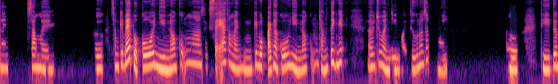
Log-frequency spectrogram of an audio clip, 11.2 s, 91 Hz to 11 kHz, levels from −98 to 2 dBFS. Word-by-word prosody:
này. 230 -1 -2 0.4
Xong 240 -1 -2
rồi 220 -1 0 1.0
ừ, 225 0 0 0.2
xong 250 -1 -3
cái 280 - -1
bếp 345 +7 +8
của 240 - +7
cô 240 +1 +7
ấy 270 +1 +5
nhìn 220 -5 +4
nó 225 +2 +2
cũng, 285 +5 -5
a, 290 -1 -1
sạch 235 -4 -19
sẽ, 240 +7 +1
xong 290 -5 -2
rồi, 225 - 0
ừm, 215 -1 -2
cái 275 +4 -3
bột 250 -1 +2
bánh 190 - +5
của 260 - +3
cô 230 +2 +3
ấy 265 - +1
nhìn 220 -7 +2
nó 215 +2 -1
cũng 285 +6 -12
trắng 220 -3 -2
tinh 295 +1 +1
ấy. 325 - -4 0.5
Nói 250 0 -2
chung 295 -2 -2
là 245 - +3
nhìn 205 0 +1
mọi - - -12
thứ 210 +2 -1
nó 275 - -1
rất 365 +5 -8
là 200 - -3 1.3
ờ, 225 -1 +3 0.5
thì 210 -2 +1
tươm 260 0 +3
240 Hz, 230 wpm, -21 LUFS, 220-275 Hz, 1.3 s, bếp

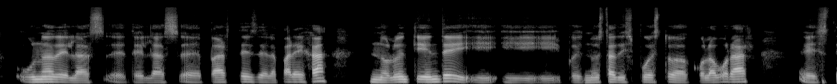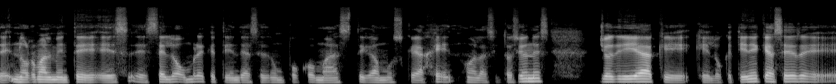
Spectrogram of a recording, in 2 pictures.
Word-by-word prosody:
una 120 +1 +1
de 115 -3 +1
las, 100 0 -3
eh, - - -9
de 100 - -8
las, 95 0 -3
eh, 105 -1 -6
partes 110 +2 -3
de 105 -2 -4
la 95 - -7
pareja 115 +8 +2 0.4
no 110 -3 -1
lo 115 +2 +2
entiende 120 +4 +3
y 115 - 0
y 100 -1 -8
y 95 -2 -9
y - - -17
pues 95 -1 -10
no 105 +1 -4
está 115 +1 +1
dispuesto 105 0 -3
a 95 - -4
colaborar, 120 +4 0 0.5
este, 100 +1 -4
normalmente 110 -2 +3
es 100 0 0
es 105 -5 -3
el 120 +1 +3
hombre 125 +2 -1
que 115 - -5
tiende 105 0 -4
a 100 - -4
ser 105 0 -7
un 105 -1 -5
poco 110 +2 -7
más, 100 0 -2
digamos 105 -1 -3
que 105 -2 +1
ajeno 110 +3 -2
a 105 -1 -3
las 100 0 -5
situaciones. 135 +8 +1 0.5
Yo 125 -1 +6
diría 125 +1 +8
que 100 -3 -2
que 100 - -4
lo 95 -1 -8
que - - -8
tiene 125 +4 +4
que 140 - +6
hacer 135 +2 +4
el 125 -4 +1
110 Hz, 190 wpm, -23 LUFS, 100-120 Hz, 0.5 s, diría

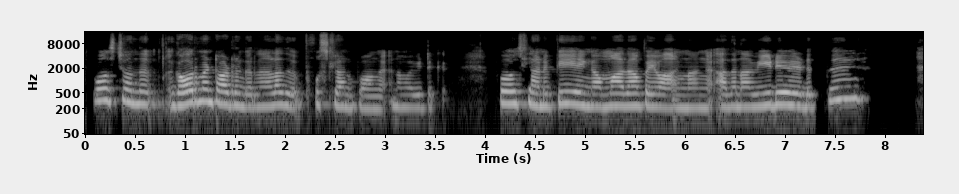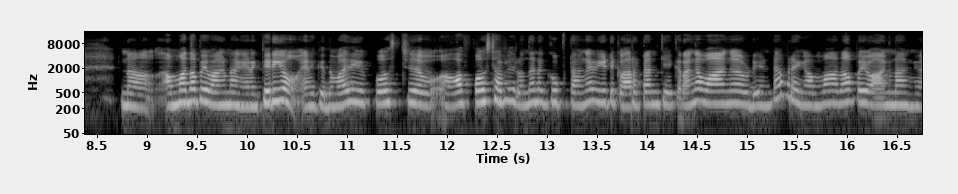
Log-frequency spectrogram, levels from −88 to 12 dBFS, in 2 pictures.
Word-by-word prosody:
Post 315 0 -1
வந்த 265 -1 -2 0.4
government 290 +2 +3
ஆர்டர்ங்கிறதுனால 235 -1 -3
அது 240 - -5 0.2
போஸ்ட்ல 260 0 -6
அனுப்புவாங்க. 210 -3 -8 0.2
நம்ம 220 - -12
வீட்டுக்கு 220 0 -16 0.6
போஸ்ட்ல 265 -1 0
அனுப்பி 235 +3 -5 0.2
எங்க 230 -1 -4
அம்மா 230 +2 0
தான் 240 0 +1
போய் 230 -2 -3
வாங்குனாங்க. 215 0 -4
அத 230 0 -4
நான் 225 0 -3
வீடியோ 250 +1 +2
எடுத்து 225 +8 -8 1.3
நான் 225 -2 0 0.2
அம்மா 255 +4 +5
தான் 305 - +5
போய் 295 -2 +5
வாங்குனாங்க. 250 -1 +1
எனக்குத் 235 +4 +2
தெரியும். 305 0 +6
எனக்கு 235 +1 -2
இந்தமாரி 240 +5 0 0.2
போஸ்ட் 280 +1 0 0.7
போஸ்ட் 290 +2 +5
ஆபீஸ்ல 290 -3 -2
வந்து 280 +3 -2
என்ன 290 - -2
கூப்டாங்க. 275 -1 -3
வீட்டுக்கு 275 -4 0
வரட்டான்னு 260 +2 0
கேக்குறாங்க. 255 +4 0
வாங்க 270 0 +5
அப்டின்னே. 245 -1 -4
அப்புறம் 350 -10 -2
எங்க 245 -1 -2
அம்மா 265 +3 0
தான் 295 +1 +3
போய் 280 -1 +3
வாங்குனாங்க. 250 -2 0
255 Hz, 165 wpm, -23 LUFS, 235-280 Hz, 1.3 s, தெரியும்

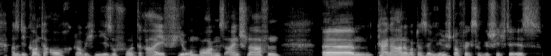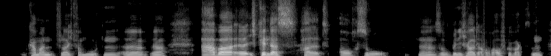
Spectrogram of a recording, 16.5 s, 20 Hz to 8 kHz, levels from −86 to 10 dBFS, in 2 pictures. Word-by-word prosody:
Also 130 -1 -8
die 145 -1 -6
konnte 150 +2 -3
auch, 135 0 -5
glaube 130 -1 -6
ich, 120 +1 -14
nie 130 +5 -5
so 150 -2 -8
vor 120 -2 -7
3, 120 +3 -2
4 140 -2 -4
morgens 145 +9 -3
einschlafen. 155 - -3 0.6
Ähm, 140 -2 +8
keine 135 -1 0
Ahnung, 135 +1 +1
ob - - -6
das 130 0 -8
irgendwie 130 -1 -4
'ne 120 - -4
Stoffwechselgeschichte 130 -1 -7
ist, 130 -1 -5 0.5
kann 125 -1 -2
man 125 -1 -2
vielleicht 125 - -5
vermuten. 125 +5 -7
Äh, 125 0 -3
ja, 120 +3 -4 0.5
aber, 150 +4 +7
äh, 145 0 +7
ich 145 - -6
kenne 170 -1 +7
das 125 -6 +4
halt 105 -3 -3
auch 105 -1 -4
so, 110 -4 -5 0.4
ne, 115 +3 -5
so 120 -1 -6
bin 130 +4 -4
ich 130 0 -6
halt 125 -1 0
auch - - -8
aufgewachsen. 145 +4 -7
130 Hz, 155 wpm, -24 LUFS, 120-140 Hz, 0.6 s, Ähm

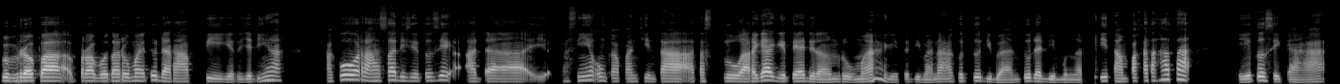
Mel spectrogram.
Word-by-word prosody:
Beberapa 165 +1 +5
perabotan 165 0 +2
rumah 175 +1 0
itu 205 +4 0
udah 150 -4 +2
rapi 135 -1 -3
gitu 125 - -5
jadinya 175 +10 -2 0.5
aku 220 +9 +4
rasa 180 +1 +2
di 180 - -4
situ 170 +1 -6
sih 205 - 0
ada 135 -1 0
iy - - -10
pastinya 180 +6 -6
ungkapan 145 -4 -6
cinta 135 -1 +1
atas 145 0 -4
keluarga 145 +6 +4
gitu 145 -2 -3
ya 150 0 +3
di 135 - -1
dalam 120 0 -1
rumah, 130 +3 -1
gitu 120 -3 -8
di 120 - -10
mana 130 +3 -3
aku 150 +2 -6
tuh 165 +1 -2
dibantu 115 +3 -3
dan 145 -4 0
dimengerti 115 +7 -5
tanpa 145 +2 -1
kata-kata, 215 +5 +3 0.5
itu 135 +9 +2
sih 130 - -5
Kak. 115 +3 -3
145 Hz, 170 wpm, -25 LUFS, 130-170 Hz, 0.5 s, Beberapa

